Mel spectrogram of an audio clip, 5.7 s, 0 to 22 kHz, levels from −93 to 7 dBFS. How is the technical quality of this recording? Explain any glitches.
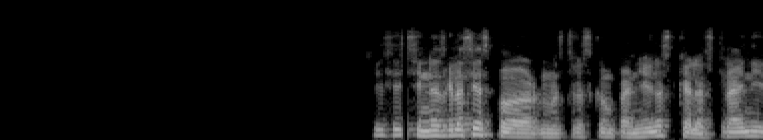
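The speech is broken by two short dropouts, each a gap at a join of encoded pieces. At 3.01 s and again at 5.04 s, the sound drops out for about 38 ms, with smeared edges, then resumes exactly where it left off. The 2.0 s spacing points to audio encoded in separate chunks and spliced untrimmed. Each piece's encoder start-up delay and padded final frame remain as silence at every seam.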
